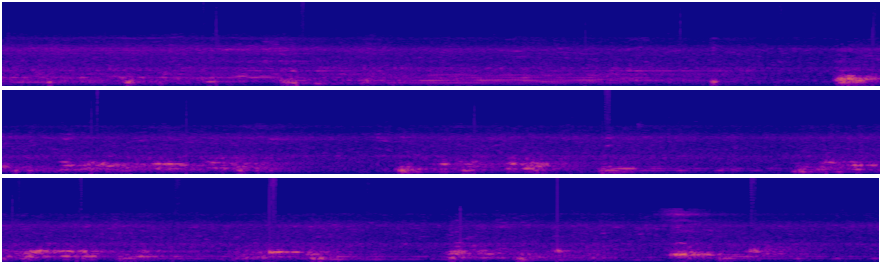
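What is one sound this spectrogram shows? A stadium crowd murmurs in the distance.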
